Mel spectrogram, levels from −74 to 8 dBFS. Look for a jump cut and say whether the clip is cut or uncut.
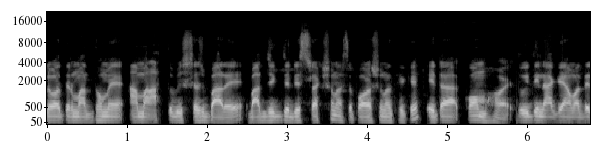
cut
